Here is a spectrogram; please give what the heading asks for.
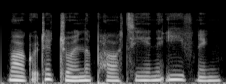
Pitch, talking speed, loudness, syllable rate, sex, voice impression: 190 Hz, 210 wpm, -16 LUFS, 6.6 syllables/s, female, feminine, adult-like, relaxed, weak, soft, calm, friendly, reassuring, elegant, kind, modest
